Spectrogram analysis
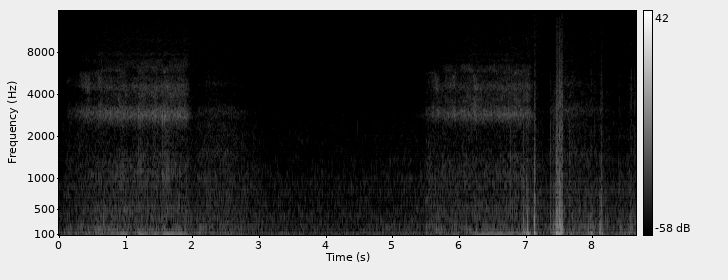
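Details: Sleeping dog, snoring loud enough to wake the owner: two whistling, rattling snores separated by a quiet pause, with some clicks and bumps near the end.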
